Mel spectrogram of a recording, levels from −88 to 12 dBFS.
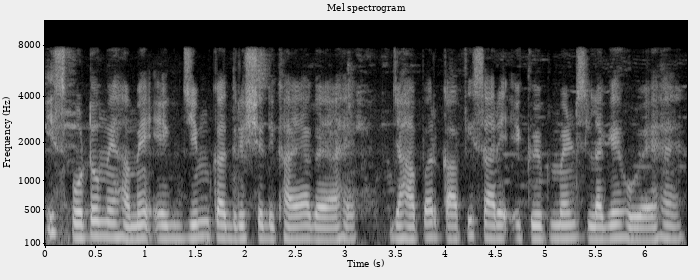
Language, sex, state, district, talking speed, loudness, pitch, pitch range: Hindi, male, Arunachal Pradesh, Lower Dibang Valley, 175 wpm, -17 LUFS, 150 Hz, 145-155 Hz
